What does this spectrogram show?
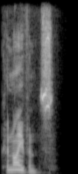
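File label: "connivance", British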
